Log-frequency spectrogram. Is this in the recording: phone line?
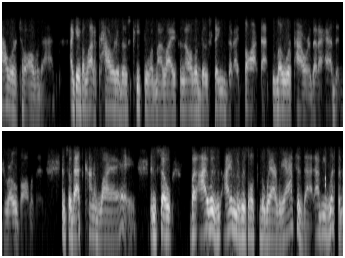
yes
